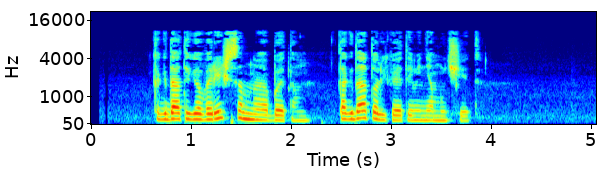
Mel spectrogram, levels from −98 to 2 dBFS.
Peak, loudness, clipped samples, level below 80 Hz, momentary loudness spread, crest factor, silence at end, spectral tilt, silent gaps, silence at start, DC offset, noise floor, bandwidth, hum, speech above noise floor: -4 dBFS; -22 LUFS; under 0.1%; -66 dBFS; 15 LU; 20 dB; 1.2 s; -5 dB/octave; none; 0.6 s; under 0.1%; -63 dBFS; 11.5 kHz; none; 41 dB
